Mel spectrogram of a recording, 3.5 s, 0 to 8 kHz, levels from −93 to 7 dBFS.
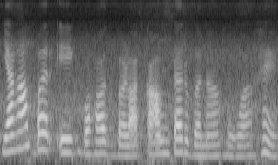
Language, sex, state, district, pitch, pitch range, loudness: Hindi, male, Madhya Pradesh, Katni, 230 Hz, 190-250 Hz, -18 LUFS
